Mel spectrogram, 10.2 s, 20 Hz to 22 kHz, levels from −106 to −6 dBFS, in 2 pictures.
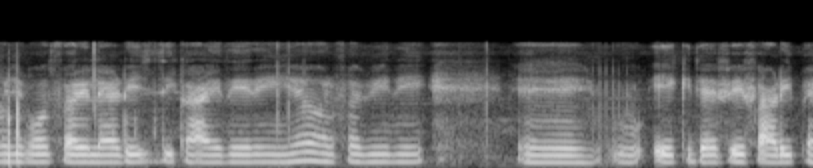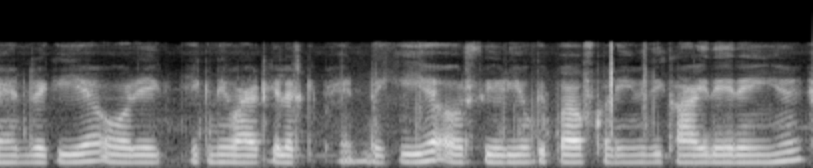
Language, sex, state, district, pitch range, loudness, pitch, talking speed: Hindi, female, Bihar, Jahanabad, 170-180 Hz, -25 LUFS, 170 Hz, 225 wpm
